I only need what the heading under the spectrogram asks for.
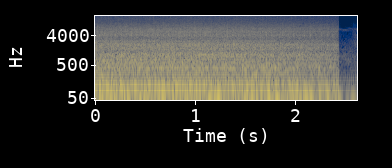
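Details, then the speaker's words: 1980 El Camino just converted to MSD Atomic EFI, idling around 800 rpm (target 750): a steady, even low rumble with no misses, knocks or hunting; smooth, normal idle. "So for now, that's gonna be it. It's still got some tweaking that I need to do to it, but man, it idles amazing."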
